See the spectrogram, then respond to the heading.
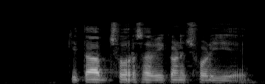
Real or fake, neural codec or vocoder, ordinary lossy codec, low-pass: real; none; MP3, 32 kbps; 7.2 kHz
